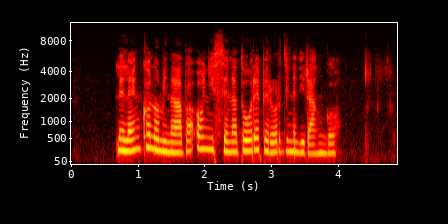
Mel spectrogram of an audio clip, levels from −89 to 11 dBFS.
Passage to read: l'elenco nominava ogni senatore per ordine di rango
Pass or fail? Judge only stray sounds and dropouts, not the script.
pass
